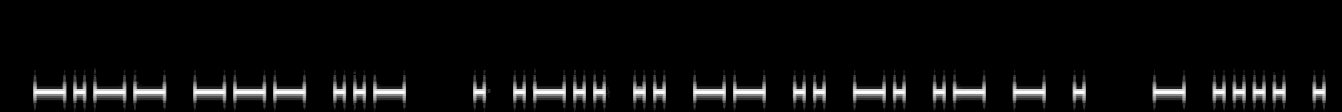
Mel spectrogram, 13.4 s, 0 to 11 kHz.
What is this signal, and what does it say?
Morse code, heard as a keyed tone, about 12 wpm, 600 Hz. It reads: YOU ELIMINATE THE
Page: English quotations in CW (telegraphy - morse)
